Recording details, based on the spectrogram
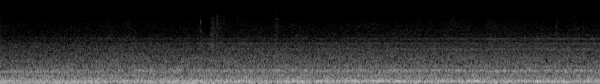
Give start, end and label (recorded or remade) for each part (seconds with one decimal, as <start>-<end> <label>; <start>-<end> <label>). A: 0.0-4.9 recorded; 4.9-5.5 remade; 5.5-6.0 recorded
